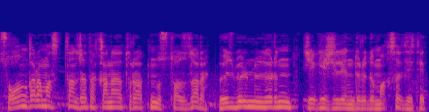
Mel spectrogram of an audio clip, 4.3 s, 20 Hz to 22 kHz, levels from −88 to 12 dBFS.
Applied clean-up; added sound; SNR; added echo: none; none; none; none.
